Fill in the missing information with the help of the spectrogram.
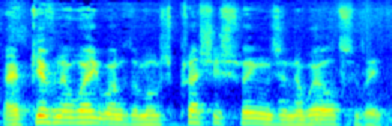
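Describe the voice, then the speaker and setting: A man's voice: mid-range voice, fast talker, dark tone. A middle-aged man giving a rambling, jokey wedding speech as father of the bride, often repeating and restarting his phrases.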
